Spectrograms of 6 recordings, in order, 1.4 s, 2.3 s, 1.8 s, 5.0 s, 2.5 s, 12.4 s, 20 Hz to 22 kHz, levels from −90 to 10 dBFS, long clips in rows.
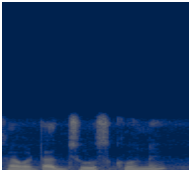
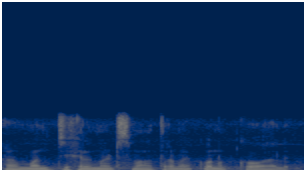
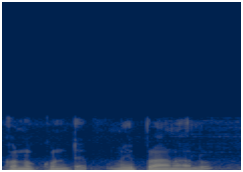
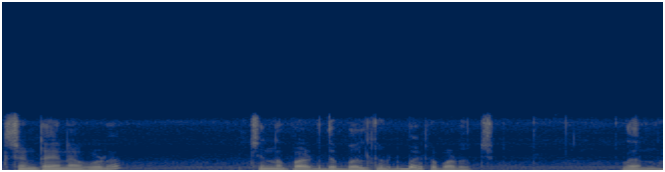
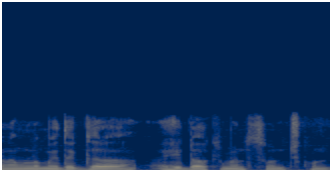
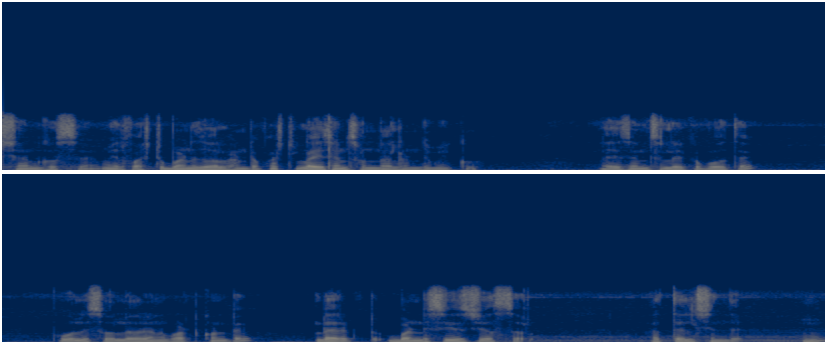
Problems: background sounds at intervals, low volume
